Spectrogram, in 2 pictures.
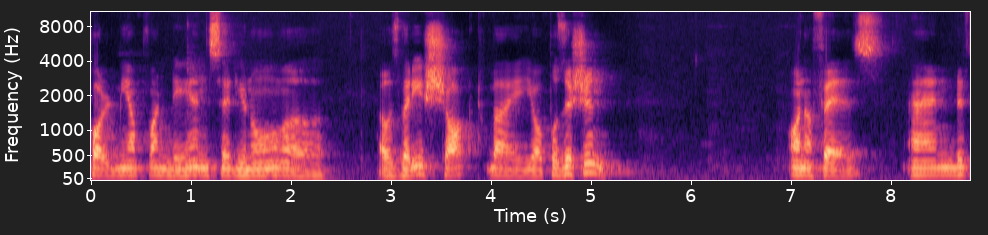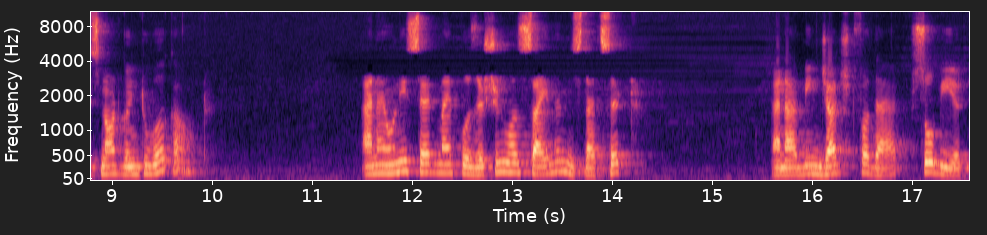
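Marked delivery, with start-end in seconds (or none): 1.5-9.9 mock grave, very somber, drawn-out delivery. Retelling what a woman said when she called the speaker, imitating her very somber tone. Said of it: "in a very somber tone".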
